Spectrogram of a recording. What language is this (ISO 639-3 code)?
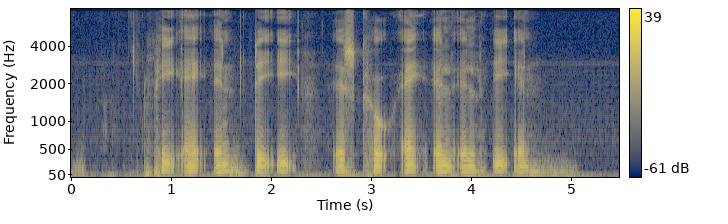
dan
